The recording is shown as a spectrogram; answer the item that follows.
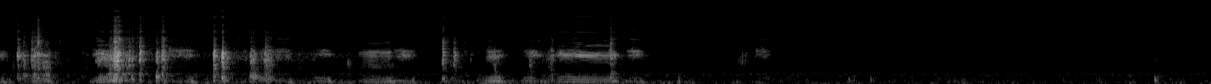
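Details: A night-time fight between red deer stags in Poland, 3 November 2017 at 21:01: about six seconds of loud, rasping grunts and hard clacks in quick succession, fading to quiet with a few soft knocks and a low hum.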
